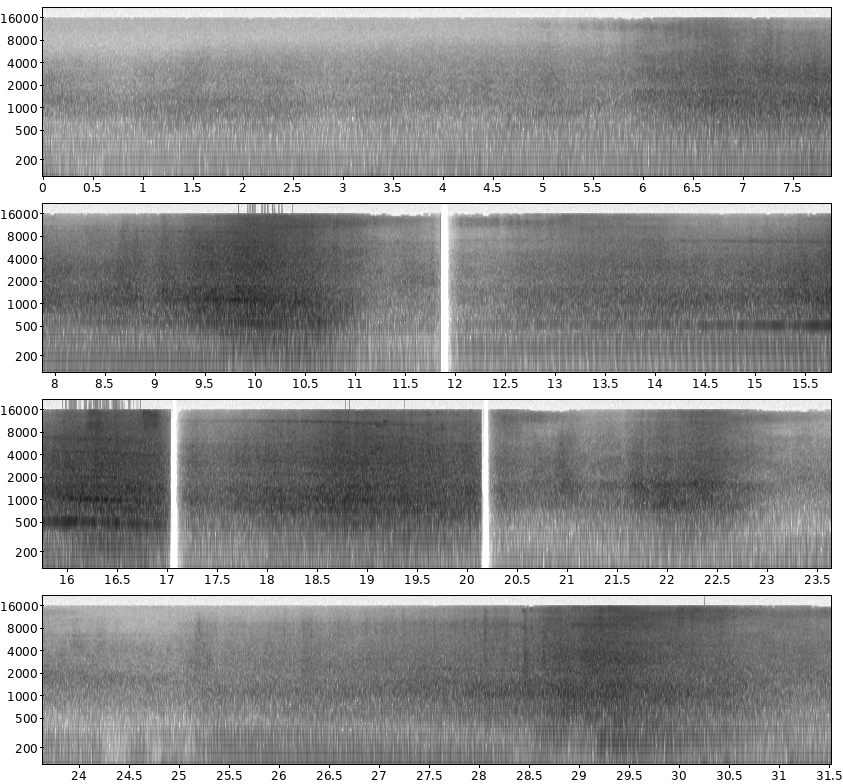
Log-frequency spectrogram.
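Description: Diesel semitrailer trucks driving past one after another on a highway. Each one is a steady engine drone that swells into a loud rush of engine and tyre noise as it passes. The loudest is a cab-over prime mover hauling a curtainsider trailer, whose engine pitch drops as it goes by.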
